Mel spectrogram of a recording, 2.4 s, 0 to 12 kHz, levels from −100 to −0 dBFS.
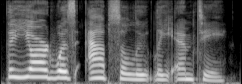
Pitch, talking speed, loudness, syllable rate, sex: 230 Hz, 125 wpm, -17 LUFS, 4.9 syllables/s, female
